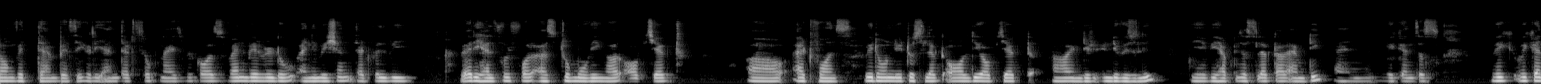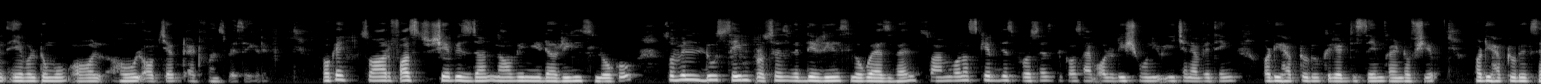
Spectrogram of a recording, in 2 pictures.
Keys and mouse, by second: 1.0-1.5 middle drag, 14.0 click, 15.8 g.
